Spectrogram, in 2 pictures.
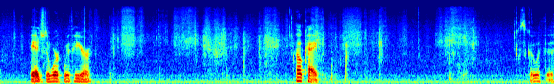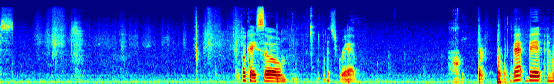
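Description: Paper and fabric rustle and rub under hands.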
